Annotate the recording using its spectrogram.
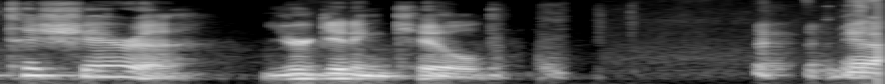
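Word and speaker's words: Teixeira: glover oh glover glover texara no it's teshera you're getting killed i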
